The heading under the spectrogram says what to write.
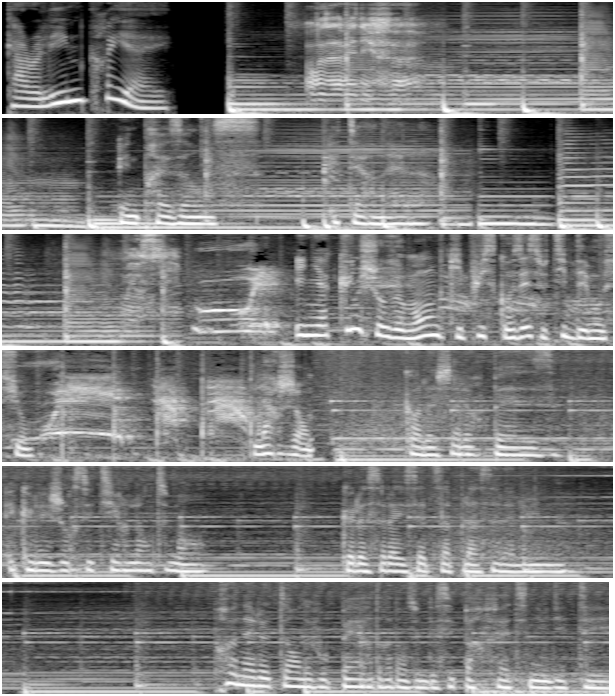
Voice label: female French commercial compilation; voices; devine voices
